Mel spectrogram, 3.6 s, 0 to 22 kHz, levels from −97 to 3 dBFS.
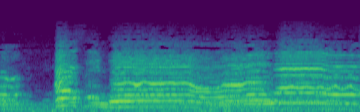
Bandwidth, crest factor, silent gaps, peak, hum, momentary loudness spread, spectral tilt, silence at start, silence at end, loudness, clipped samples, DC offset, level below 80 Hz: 6.6 kHz; 14 dB; none; -8 dBFS; none; 6 LU; -7.5 dB/octave; 0 s; 0 s; -23 LUFS; under 0.1%; under 0.1%; -44 dBFS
